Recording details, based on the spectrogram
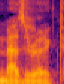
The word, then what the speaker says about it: Masoretic: The Masoretic text? – The Masoretic text.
